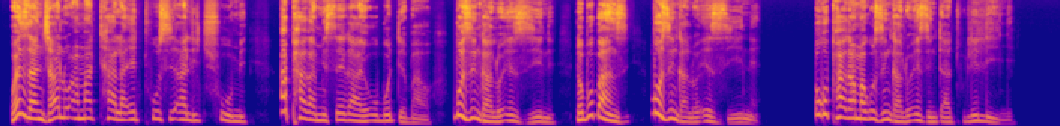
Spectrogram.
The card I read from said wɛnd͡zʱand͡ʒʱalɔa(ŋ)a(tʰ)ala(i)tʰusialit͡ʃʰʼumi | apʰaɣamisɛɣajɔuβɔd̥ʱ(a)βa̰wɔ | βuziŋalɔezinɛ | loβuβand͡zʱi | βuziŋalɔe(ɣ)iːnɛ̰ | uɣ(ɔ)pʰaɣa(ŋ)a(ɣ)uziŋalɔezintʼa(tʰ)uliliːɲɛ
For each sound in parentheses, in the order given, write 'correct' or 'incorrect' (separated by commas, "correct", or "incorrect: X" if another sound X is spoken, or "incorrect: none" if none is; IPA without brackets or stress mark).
incorrect: m, correct, incorrect: e, incorrect: ɛ, incorrect: z, incorrect: u, incorrect: m, correct, correct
